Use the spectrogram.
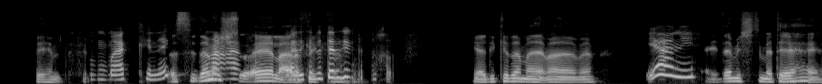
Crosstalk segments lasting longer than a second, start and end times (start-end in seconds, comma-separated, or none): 1.7-3.5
